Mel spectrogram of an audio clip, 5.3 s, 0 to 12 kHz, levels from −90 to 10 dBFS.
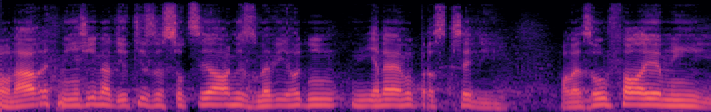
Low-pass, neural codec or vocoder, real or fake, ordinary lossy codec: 10.8 kHz; codec, 44.1 kHz, 1.7 kbps, Pupu-Codec; fake; Opus, 64 kbps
